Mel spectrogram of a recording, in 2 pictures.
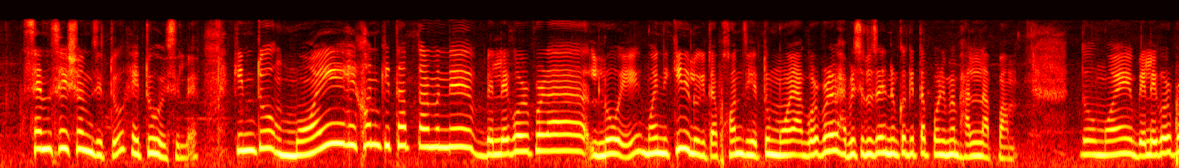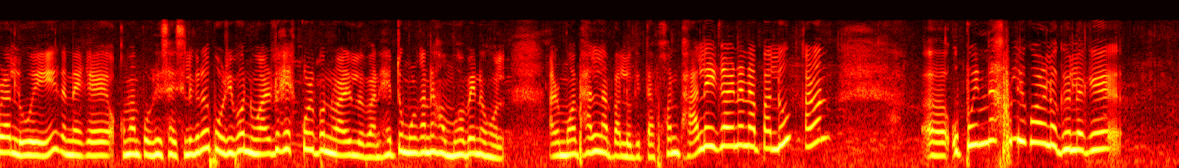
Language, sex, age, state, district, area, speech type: Assamese, female, 18-30, Assam, Nalbari, rural, spontaneous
